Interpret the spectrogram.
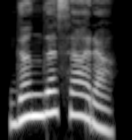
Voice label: "ಗಂಗಸಾರ", Kannada; gaŋgasāra; noun; = ಗಂಗಸರಾಯಿ.

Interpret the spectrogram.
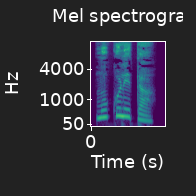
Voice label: "ಮುಕುಲಿತ", Kannada

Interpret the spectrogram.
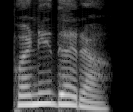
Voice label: "ಪೀನೋದರ", Kannada

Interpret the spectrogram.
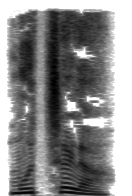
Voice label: "ಮುಚ್ಚಲ", Kannada

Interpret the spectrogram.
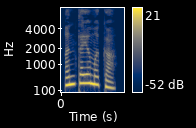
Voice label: "ಅಂತಯಮಕ", Kannada

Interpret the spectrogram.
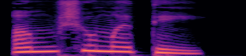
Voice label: "ಅಂಶುಮತಿ", Kannada

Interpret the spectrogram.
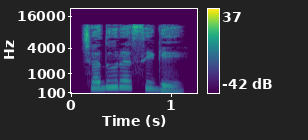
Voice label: "ಚದುರಸಿಗೆ", Kannada

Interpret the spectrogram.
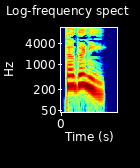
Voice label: "ಧೊಕ್ಕನೆ", kannada

